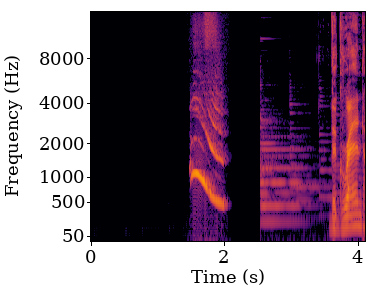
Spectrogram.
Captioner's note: whistle sliding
